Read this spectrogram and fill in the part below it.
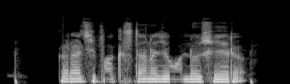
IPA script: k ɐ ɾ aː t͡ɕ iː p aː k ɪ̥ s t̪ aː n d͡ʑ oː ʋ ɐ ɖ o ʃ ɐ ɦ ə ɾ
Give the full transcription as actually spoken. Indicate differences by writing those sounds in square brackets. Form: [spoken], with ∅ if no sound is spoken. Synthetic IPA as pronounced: k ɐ ɾ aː t͡ɕ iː p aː k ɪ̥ s t̪ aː n d͡ʑ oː ʋ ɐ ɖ o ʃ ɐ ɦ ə ɾ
